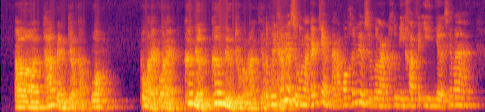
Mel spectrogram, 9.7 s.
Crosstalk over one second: none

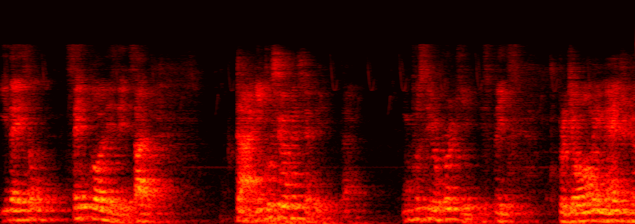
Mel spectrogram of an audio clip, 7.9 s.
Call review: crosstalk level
none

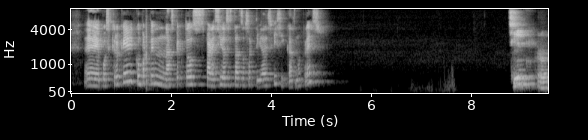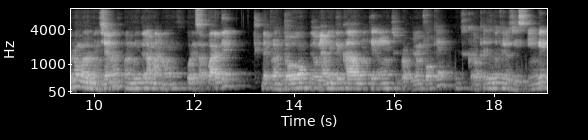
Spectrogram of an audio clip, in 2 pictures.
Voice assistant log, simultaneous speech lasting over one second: none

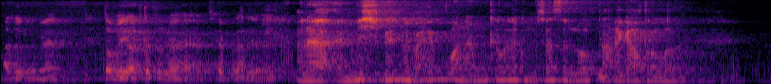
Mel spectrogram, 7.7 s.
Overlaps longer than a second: none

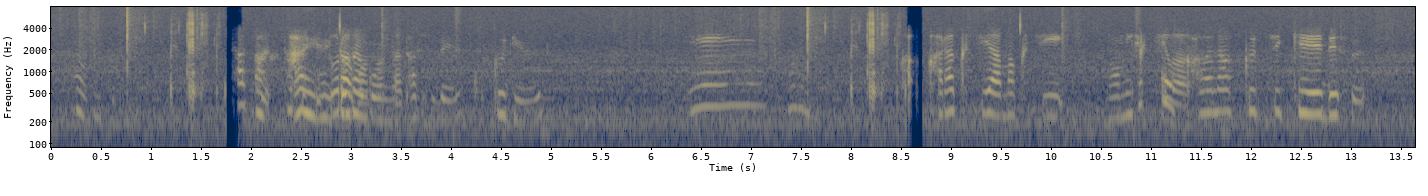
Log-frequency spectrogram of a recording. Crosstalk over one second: present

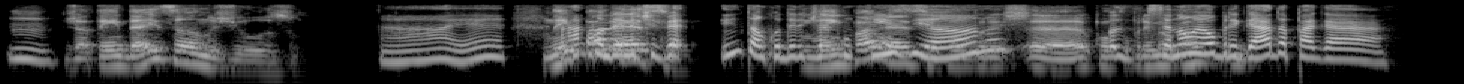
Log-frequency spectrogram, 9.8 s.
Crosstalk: present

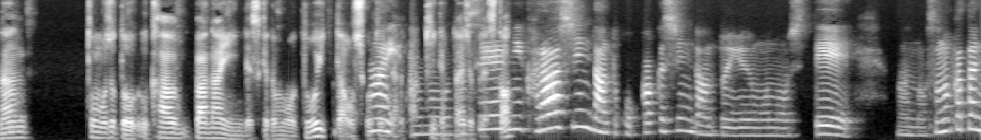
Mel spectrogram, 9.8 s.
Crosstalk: present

